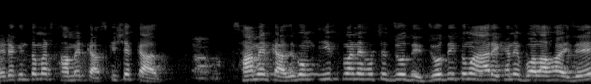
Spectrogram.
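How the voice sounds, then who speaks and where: High-voiced man teaching spreadsheet formulas. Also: a bit bright. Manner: asks the class quick check questions. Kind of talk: spreadsheet tutorial. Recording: dull lo-fi recording with faint noise.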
